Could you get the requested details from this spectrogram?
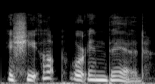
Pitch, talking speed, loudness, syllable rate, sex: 195 Hz, 230 wpm, -14 LUFS, 4.6 syllables/s, female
